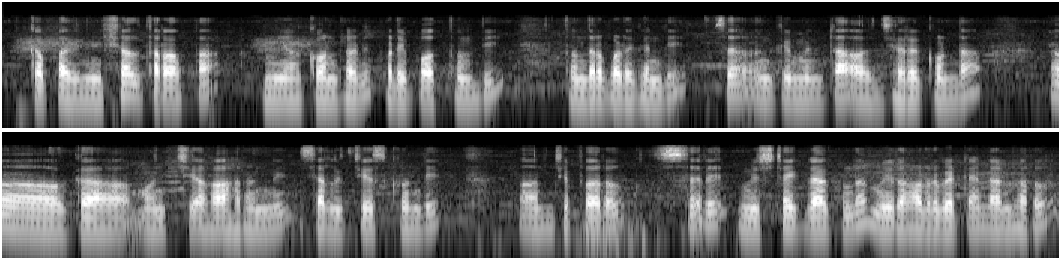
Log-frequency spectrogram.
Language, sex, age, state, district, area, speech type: Telugu, male, 30-45, Andhra Pradesh, Sri Balaji, urban, spontaneous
